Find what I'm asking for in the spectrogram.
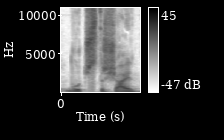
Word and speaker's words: Worcestershire: Worcestershire, tam telaffuzu o şekilde olması lazım. Worcester diye geçiyor.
